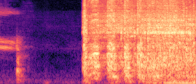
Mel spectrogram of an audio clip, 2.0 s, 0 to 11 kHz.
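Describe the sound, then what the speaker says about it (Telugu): After a brief silence, a 2019 Maruti Suzuki Swift Dzire LDI diesel car engine cranks and catches abruptly on a single crank, settling into a loud, steady running roar. "సింగిల్ సెల్ఫ్ లో కార్ స్టార్ట్ అవుతుంది"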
